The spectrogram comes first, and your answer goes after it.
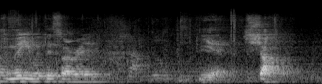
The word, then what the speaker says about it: chakra: Yeah, chakra. Correctly pronounced shukra, like we say shukran. Yeah, it's spelled chakra, but it's pronounced shukra.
